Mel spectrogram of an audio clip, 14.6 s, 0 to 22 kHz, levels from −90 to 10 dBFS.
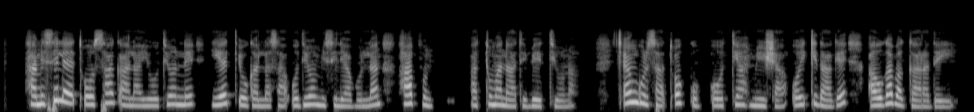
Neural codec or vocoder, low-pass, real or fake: none; 7.2 kHz; real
